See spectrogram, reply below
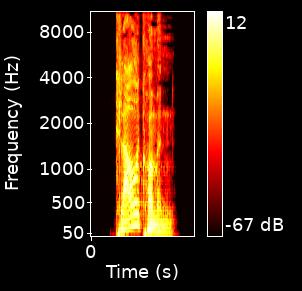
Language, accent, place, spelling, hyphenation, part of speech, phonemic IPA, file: German, Germany, Berlin, klarkommen, klar‧kom‧men, verb, /ˈklaː(ɐ̯)ˌkɔmən/, De-klarkommen.ogg
- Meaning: to cope; to come to terms, to deal with, to manage, to get along, to get on, to get by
